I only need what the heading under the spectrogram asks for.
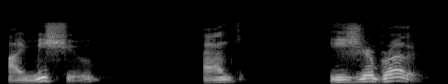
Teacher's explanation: for s and z, how they become respectively the palatal alveolar fricative sh and zh in the examples I miss you and he's your brother.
